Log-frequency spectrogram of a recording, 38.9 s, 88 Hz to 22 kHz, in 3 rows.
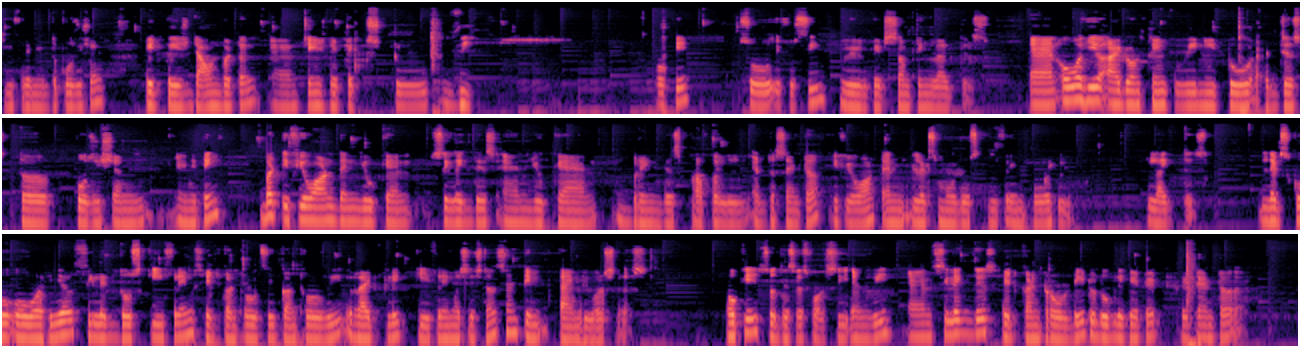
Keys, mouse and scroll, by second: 1.5 Page_Down, 2.5 click, 3.5 ctrl+a, 4.2 v, 4.9 click, 5.1 space, 6.9-7.6 click, 7.3 space, 9.4 space, 11.5-12.1 click, 12.3 space, 15.5 click, 18.2 Left, 20.0 click, 22.9 space, 24.9-25.8 drag, 28.0 ctrl+c, 28.6 ctrl+v, 29.2 right click, 29.8 click, 29.9 click, 31.6 space, 35.5 click, 36.2 ctrl+d, 37.2 click, 37.8 Return.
